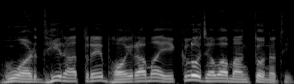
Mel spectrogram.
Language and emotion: Gujarati, fearful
